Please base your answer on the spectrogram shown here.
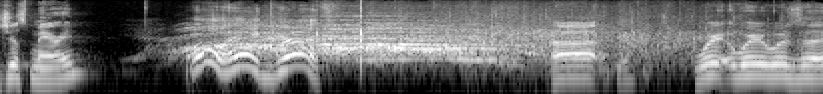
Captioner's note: cheers and applause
